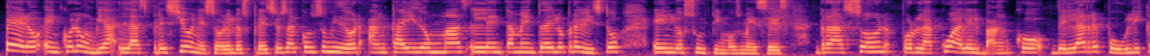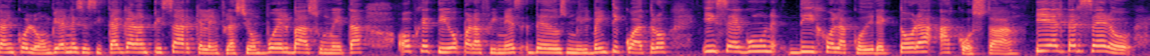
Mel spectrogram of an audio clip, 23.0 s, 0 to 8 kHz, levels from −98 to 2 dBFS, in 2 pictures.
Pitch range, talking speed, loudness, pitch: 200-245 Hz, 145 wpm, -17 LUFS, 220 Hz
